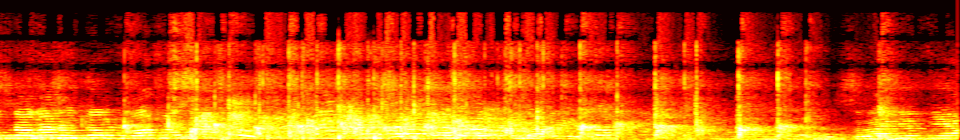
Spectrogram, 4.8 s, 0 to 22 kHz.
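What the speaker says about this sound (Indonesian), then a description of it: "Tepuk tangan untuk kelompok 1" Clapping from a fifth-grade Islamic education class group, busy hand claps mixed with children's voices chanting and talking loudly throughout.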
